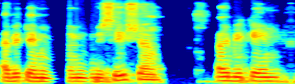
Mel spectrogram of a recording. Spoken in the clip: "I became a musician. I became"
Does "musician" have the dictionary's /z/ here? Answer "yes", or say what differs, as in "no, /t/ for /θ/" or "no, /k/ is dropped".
no, /s/ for /z/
